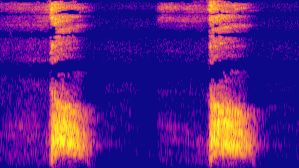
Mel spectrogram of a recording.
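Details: Cyrus the dog, bored of winter, barking out the window: two single loud barks about one and a half seconds apart, each short and harsh, in an otherwise quiet room.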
